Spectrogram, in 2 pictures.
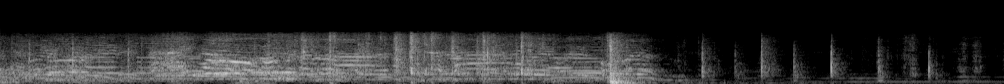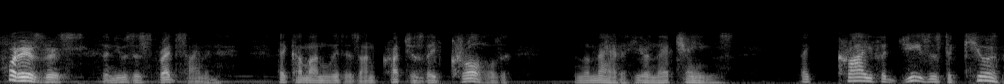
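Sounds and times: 
murmuring crowd: 0.0 - 9.0
door opening with a solid thump: 6.0 - 6.5
speech: 10.1 - 15.2, 15.8 - 17.4, 18.0 - 20.0.

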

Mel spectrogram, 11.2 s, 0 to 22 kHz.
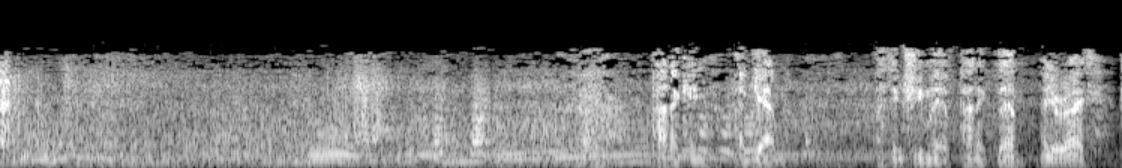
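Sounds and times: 
car engine revving as car pulls away accelerating: 0.2 - 10.4
speech: 8.8 - 11.2.

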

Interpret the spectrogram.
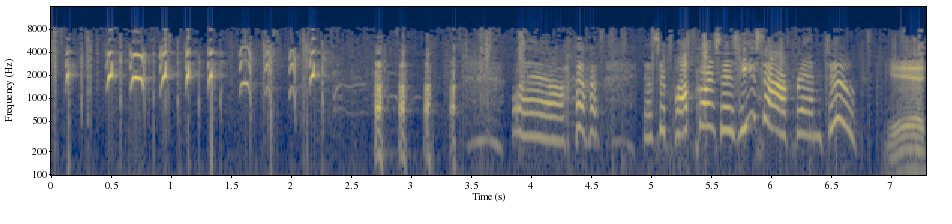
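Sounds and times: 
small puppy yapping and yelping: 0.0 - 2.7
laughter: 2.4 - 4.8
speech: 2.7 - 7.2.

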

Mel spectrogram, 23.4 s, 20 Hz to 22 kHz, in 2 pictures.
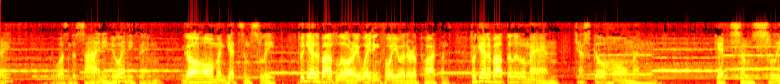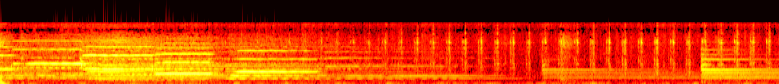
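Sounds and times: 
speech: 0.0 - 10.0, 10.7 - 12.0
clock ticking: 0.0 - 23.3
clock striking two o'clock with ringing chimes: 22.2 - 23.3.

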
